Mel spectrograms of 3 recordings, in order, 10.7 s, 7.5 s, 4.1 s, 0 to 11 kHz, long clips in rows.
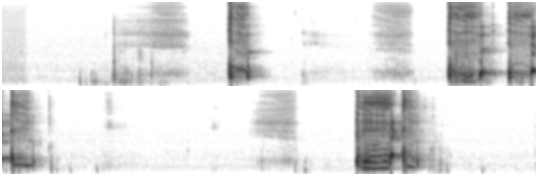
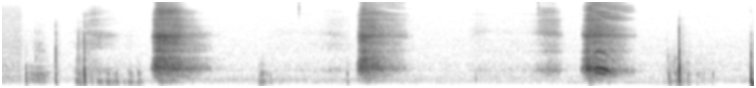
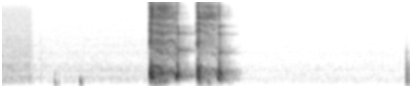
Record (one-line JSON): {"three_cough_length": "10.7 s", "three_cough_amplitude": 26028, "three_cough_signal_mean_std_ratio": 0.27, "exhalation_length": "7.5 s", "exhalation_amplitude": 15519, "exhalation_signal_mean_std_ratio": 0.3, "cough_length": "4.1 s", "cough_amplitude": 24801, "cough_signal_mean_std_ratio": 0.25, "survey_phase": "beta (2021-08-13 to 2022-03-07)", "age": "18-44", "gender": "Female", "wearing_mask": "No", "symptom_runny_or_blocked_nose": true, "symptom_fever_high_temperature": true, "symptom_other": true, "smoker_status": "Never smoked", "respiratory_condition_asthma": false, "respiratory_condition_other": false, "recruitment_source": "Test and Trace", "submission_delay": "1 day", "covid_test_result": "Positive", "covid_test_method": "RT-qPCR"}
